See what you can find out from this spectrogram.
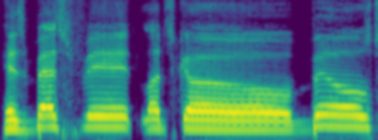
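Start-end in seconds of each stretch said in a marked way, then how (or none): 1.1-2.8 slow, loud fan chant; cheering. Real, not acted. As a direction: cheer the team on. Cheering for his team.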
